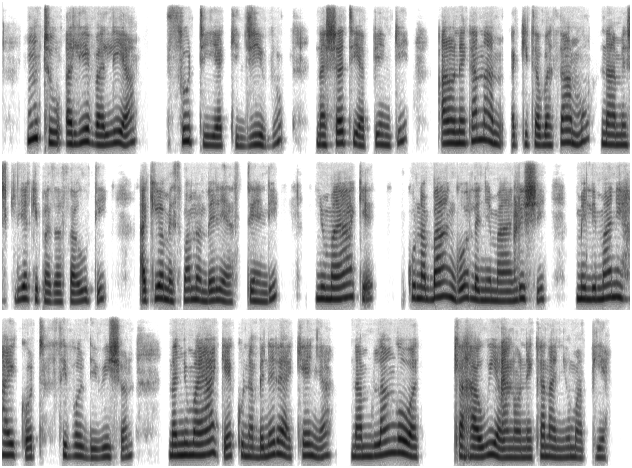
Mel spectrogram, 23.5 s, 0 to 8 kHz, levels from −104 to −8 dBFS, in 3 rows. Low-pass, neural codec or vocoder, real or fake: 7.2 kHz; codec, 16 kHz, 4.8 kbps, FACodec; fake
